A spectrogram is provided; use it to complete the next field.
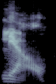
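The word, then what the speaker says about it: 了: The alternate pronunciation of le, which is liao, which means like to finish up something.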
